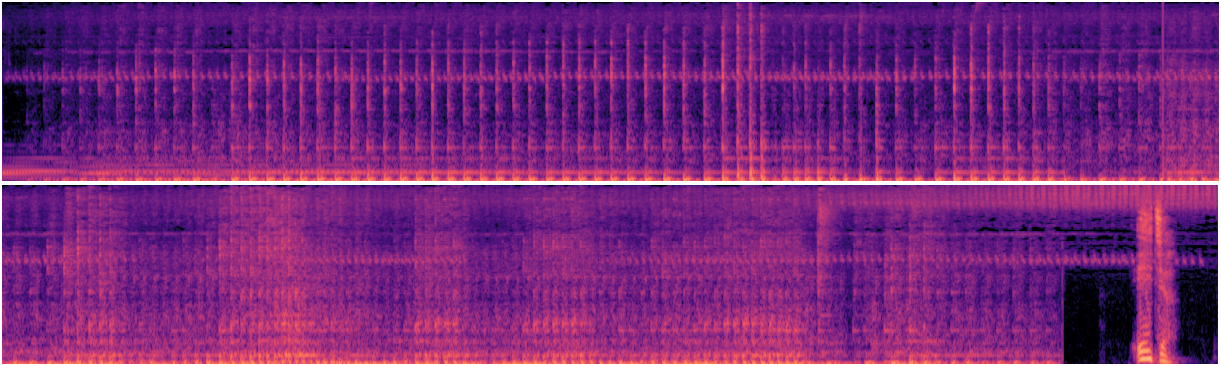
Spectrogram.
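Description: Motorcycle engine running steadily with a rapid pulsing beat, then cutting off abruptly about a second before the end as the bike stops. Crickets give a steady high chirring throughout.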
